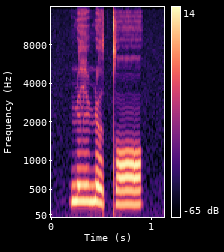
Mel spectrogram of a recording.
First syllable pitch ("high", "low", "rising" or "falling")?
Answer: high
